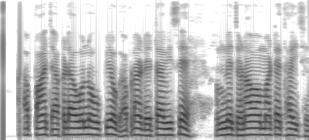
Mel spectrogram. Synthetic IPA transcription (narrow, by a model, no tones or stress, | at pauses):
apãt͡ʃakɽaonoupjoɡapɳ̃aɖeʈaʋiʃeəmned͡ʒəɽ̃aʋːamaʈet̪ʰajt͡ʃʰe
